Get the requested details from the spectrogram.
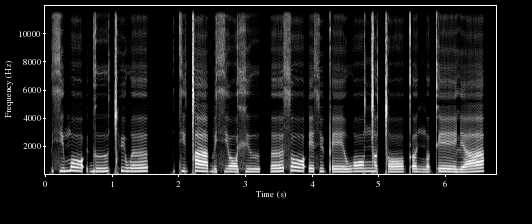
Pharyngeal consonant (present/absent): absent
